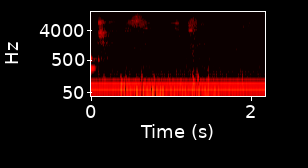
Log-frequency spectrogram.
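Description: Soft scratching and rubbing for about a second, over a steady low hum.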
